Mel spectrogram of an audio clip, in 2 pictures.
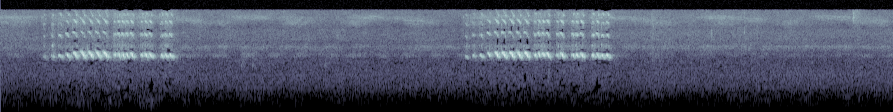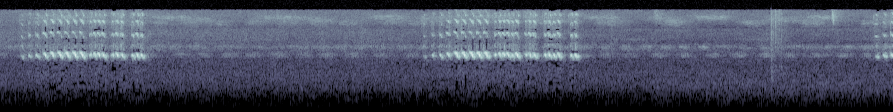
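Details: At night a cricket repeats short rattling trills, four high pulsed bursts spaced about four seconds apart, each around one and a half seconds, against quiet background hiss.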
